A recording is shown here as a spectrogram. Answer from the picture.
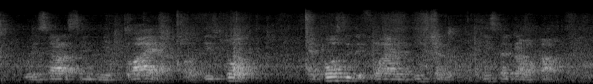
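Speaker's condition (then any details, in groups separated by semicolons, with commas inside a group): No condition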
